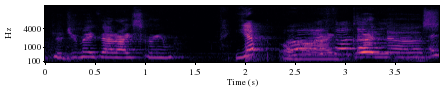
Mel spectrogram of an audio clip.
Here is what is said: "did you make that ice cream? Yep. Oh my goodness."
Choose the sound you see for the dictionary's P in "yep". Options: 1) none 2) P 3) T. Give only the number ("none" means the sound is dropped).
2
